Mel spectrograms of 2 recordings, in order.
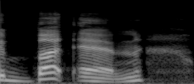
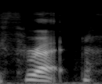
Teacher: The vocal cords literally snap shut. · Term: glottal stop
